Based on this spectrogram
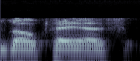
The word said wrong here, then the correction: Lopes: He's a Hispanic guy. – Yeah, it was Lopes, L-O-P-E-S.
